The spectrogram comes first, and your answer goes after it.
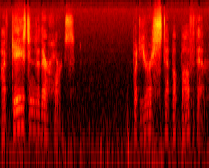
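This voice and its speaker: Guy doing a gentle girl changeling, hushed breathy comforting voice, bit of noise behind it, storybook reading. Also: mid-range voice, close to an everyday voice. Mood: earnest, tender. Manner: soft, breathy, soothing, measured. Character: gentle, consoling female changeling creature.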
